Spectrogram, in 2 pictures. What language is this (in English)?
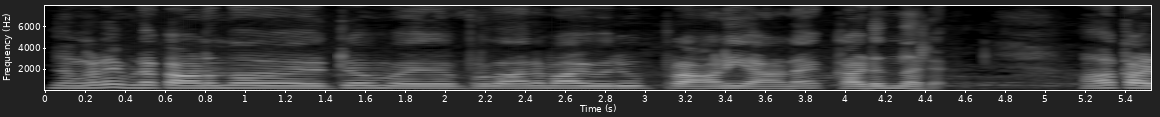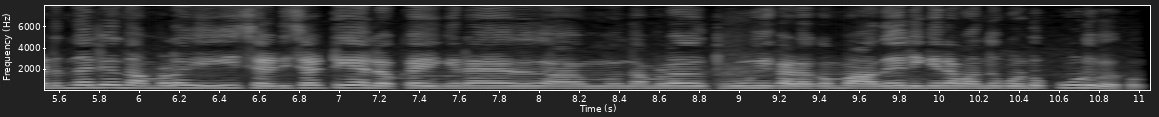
Malayalam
